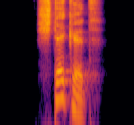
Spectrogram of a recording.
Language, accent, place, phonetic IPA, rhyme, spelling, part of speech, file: German, Germany, Berlin, [ˈʃtɛkət], -ɛkət, stecket, verb, De-stecket.ogg
- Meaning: second-person plural subjunctive I of stecken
